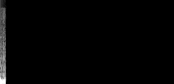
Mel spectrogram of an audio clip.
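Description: Complete silence with no room tone at all, right after the tail of a spoken word: the audio drops out entirely.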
